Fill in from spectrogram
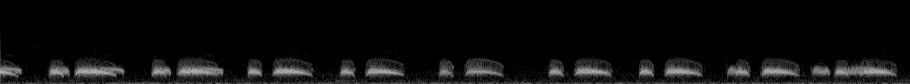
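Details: Tame spotted dove giving a thunder-tone coo with stamping notes and a long-lasting finish. A dense series of deep coos, each swelling and fading, runs steadily throughout.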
